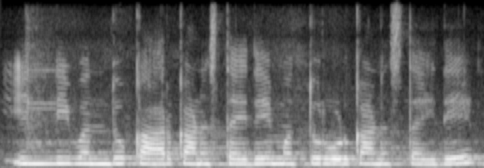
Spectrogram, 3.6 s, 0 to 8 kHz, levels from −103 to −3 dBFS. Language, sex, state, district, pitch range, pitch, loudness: Kannada, female, Karnataka, Bidar, 245-260 Hz, 250 Hz, -14 LUFS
